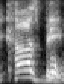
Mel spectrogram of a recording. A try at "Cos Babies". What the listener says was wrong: It's not Cosby. It's Cosby. Yeah, they think you're saying Cosby. It does sound like you're saying Cosby. It's not Cosby.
